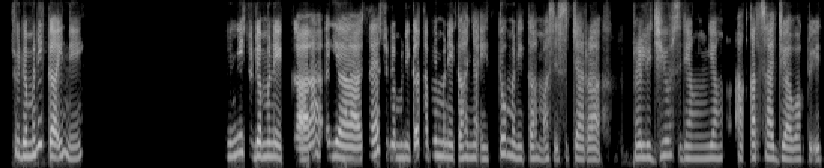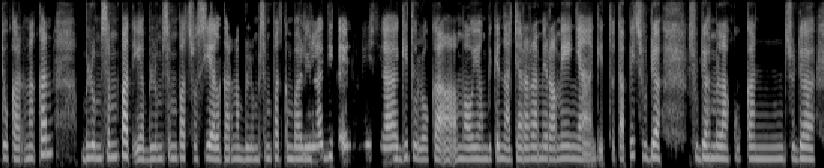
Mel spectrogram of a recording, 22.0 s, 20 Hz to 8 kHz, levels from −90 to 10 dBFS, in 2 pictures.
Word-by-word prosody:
Sudah 240 -3 +3
menikah 255 - +7
ini. 230 -3 -2 1.9
Ini 280 +6 +2
sudah 245 +1 +6
menikah. 215 - +6 0.2
Iya, 205 -5 +6
saya 260 +3 +3
sudah 225 -10 -4
menikah, 215 +2 +2
tapi 250 +2 -4
menikahnya 220 -2 -1
itu 195 +9 -4
menikah 205 -2 -3
masih 190 0 -4
secara 190 -3 0 0.4
religius, 220 +4 +2
yang 200 0 -5
yang 210 -1 -1 0.2
akad 220 +1 0
saja 205 -2 +2
waktu 195 - -6
itu. 215 -1 -7
Karena 200 +1 -5
kan 275 +4 0 0.4
belum 210 +1 -4
sempat 230 +2 +2
ya, 190 - -3
belum 200 0 -7
sempat 210 +1 -3
sosial 205 -1 +1
karena 195 +1 -6
belum 195 0 -9
sempat 210 +1 -5
kembali 200 -1 -4
lagi 220 +4 -3
ke - - -2
Indonesia 420 - -4 0.2
gitu 225 +1 -6
loh 185 -1 -8
Kak - - +2
heeh, - - -2
mau 195 0 -3
yang 195 -1 -3
bikin 195 +1 -4
acara 195 +1 -2
rame-ramenya 200 - 0
gitu. 110 - -12
Tapi 255 - -3
sudah 225 -2 +2 0.4
sudah 215 0 -2
melakukan, 200 -1 -5
sudah 200 -1 -2
205 Hz, 145 wpm, -23 LUFS, 195-230 Hz, 1.9 s, menikah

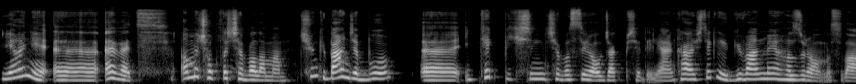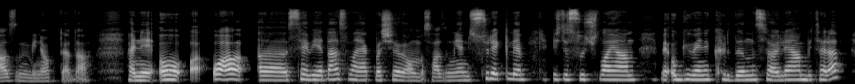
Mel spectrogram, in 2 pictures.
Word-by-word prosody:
Yani, 300 +6 +1 0.2
eee, 195 -1 +1
evet 245 -7 +1
ama 320 +7 +1
çok 305 -2 0
da 290 - +3
çabalamam 200 -9 0
çünkü 380 -6 -4
bence 275 -6 +6
bu, 265 +1 -1 0.3
eee, 195 -1 +3
i 225 0 -9
tek 335 0 -5
bir 245 - -11
kişinin 250 +2 -1
çabasıyla 220 -3 -1
olacak 190 0 -3
bir - - -8
şey 185 - -8
değil, - - -11
yani, 180 +1 -3
karşıdaki 245 +6 -1
ile 245 - +1
güvenmeye 245 +4 +2
hazır 215 -3 0
olması 165 -2 -6
lazım 165 0 -3
bir - - -10
noktada. 160 +1 -7 0.3
Hani, 185 -1 +3
o 210 0 +4
a - - 0
o, 235 0 +7 0.2
ııı, 195 -1 +2
seviyeden 215 +2 0
sana 235 -3 -4
yaklaşıyor 200 -1 -1
olması 175 0 -7
lazım, 175 +2 -7
yani, 190 0 -5
sürekli, 245 +1 +1 0.2
işte, 225 0 -4
suçlayan 220 -2 +1 0.2
ve 205 - -1
o 215 - +1
güveni 220 0 0
kırdığını 210 -1 -2
söyleyen 215 0 +1
bir 210 - -8
taraf 225 +9 0
220 Hz, 175 wpm, -23 LUFS, 195-245 Hz, 0.3 s, o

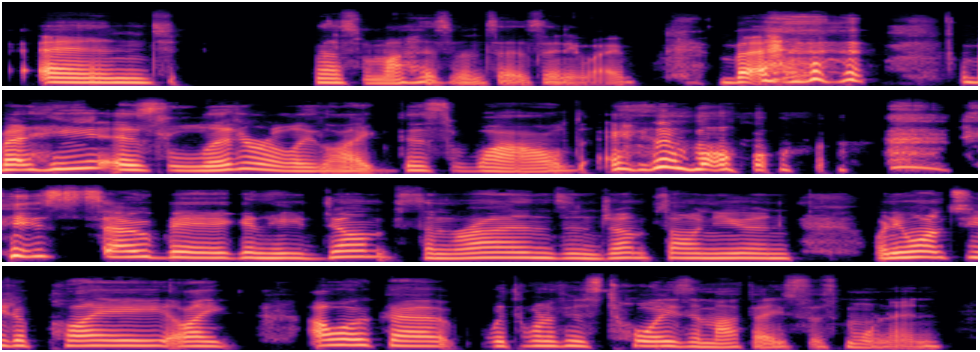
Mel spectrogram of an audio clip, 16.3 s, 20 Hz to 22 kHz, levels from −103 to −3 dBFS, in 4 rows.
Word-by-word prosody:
and- 200 -2 +4 0.6
that's 195 -2 -1
what - - -8
my - - -1
husband 220 +4 -7
says - - -9
anyway- - - -9 0.4
but - - +6 0.8
but 235 +2 +4
he 275 +6 +2
is 225 -3 +3
literally 200 -2 +1
like - - -4
this 205 -3 -4
wild 165 -1 -2
animal. 255 -1 +4 1.0
He's 305 -3 +3
so 275 0 +2
big, 240 -2 +1
and 230 -2 +1
he 220 -1 -1
jumps, 270 +5 -2
and 210 -1 -2
runs, 235 0 0
and 205 -2 -2
jumps 230 0 -4
on 225 -1 -1
you, 220 +1 0
and 215 -1 -3 0.3
when 220 - +2
he - - +6
wants 260 -1 +3
you 250 - -1
to 240 - +1
play, 240 +1 0
like, 215 -1 0 0.3
I 250 - +4
woke 265 -1 +2
up 225 -2 +1
with 215 0 -5
one 230 0 0
of 220 - -3
his 220 -4 -2
toys 220 -3 -1
in 190 - -3
my 170 +1 -2
face 195 - -8
this 195 -4 -16
morning, 185 +5 -9
225 Hz, 180 wpm, -22 LUFS, 205-245 Hz, 1.0 s, but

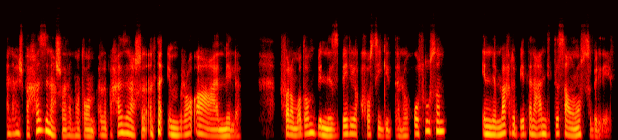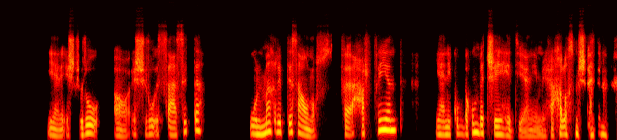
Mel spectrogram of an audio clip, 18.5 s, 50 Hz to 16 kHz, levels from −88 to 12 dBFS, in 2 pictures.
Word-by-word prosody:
أنا 165 0 -8
مش 180 - -2
باخَزّن 230 -2 +1
عشان 135 -5 -1
رمضان، 130 -2 -5
أنا 145 -2 -6
باخَزّن 175 +6 -1
عشان 150 -4 -1
أنا 165 - +1
إمرأة 150 +4 -1
عاملة، 125 -5 0 0.6
فرمضان 160 +4 0
بالنسبة 140 -3 +1
لي 165 0 -2
قاسي 150 -2 -6
جدًا 130 0 -9
وخصوصًا، 215 - -1 0.6
إن 160 -1 +4
المغرب 175 +4 0
بيدَّن 155 +2 -3
عندي 155 +1 -2
21:30، 140 -6 -3 0.8
يعني 130 -4 -3
الشروق 170 +3 +2 0.2
آه، - - -2
الشروق 155 +1 +2
الساعة 140 - 0
06:00 215 +9 -1 0.7
والمغرب 195 +6 +3
21:30، 140 -11 0
فحرفيًا 240 0 +5 0.6
يعني 150 -1 0
كُ 170 - -7
باكون 160 +5 +1
باتشاهد 155 - +3
يعني - - -5
م - - -9
ها - - -4
خلاص، - - +2
مش - - +7
قادرة. 150 +2 -2
155 Hz, 135 wpm, -25 LUFS, 135-175 Hz, 0.8 s, مش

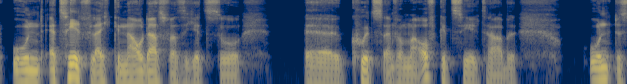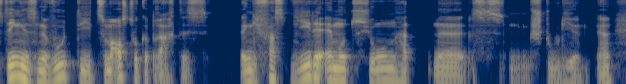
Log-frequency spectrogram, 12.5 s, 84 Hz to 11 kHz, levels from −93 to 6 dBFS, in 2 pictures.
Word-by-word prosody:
und 95 -1 +4
erzählt 115 +7 +8
vielleicht 85 -2 +1
genau 85 +2 +3
das, 90 0 +4
was 80 -1 -4
ich 75 - -8
jetzt - - -1
so, 75 -1 -3 0.6
äh, 75 -2 -1
kurz - - +3
einfach 80 0 -4
mal 75 0 -2
aufgezählt 75 -3 +1
habe. 70 -1 -5 0.7
Und 105 +2 +3
das - - +1
Ding 130 +1 +3
ist 100 -4 0
'ne 90 -2 -2
Wut, 135 +5 -4
die 85 -3 -7
zum - - +1
Ausdruck - - -2
gebracht - - -9
ist. 65 -2 -7 0.3
Eigentlich 90 -1 -2
fast 110 -1 0
jede 120 +9 0
Emotion 105 -1 -3
hat 90 - -9 0.2
'ne 75 -2 -7
s - - -3
s - - -19 0.2
Studie 75 -1 -9 0.2
ja, - - -7
90 Hz, 170 wpm, -25 LUFS, 75-105 Hz, 0.7 s, erzählt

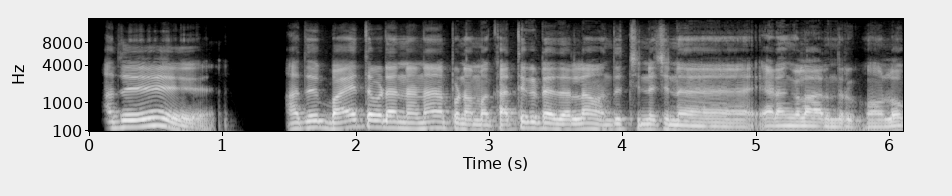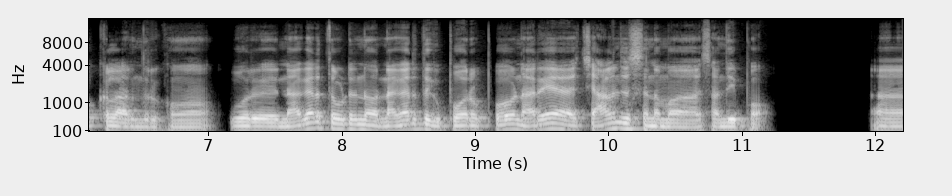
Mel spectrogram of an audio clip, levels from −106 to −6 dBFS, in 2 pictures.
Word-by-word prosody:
அது 160 +3 0 1.2
அது 145 +3 -1 0.2
பயத்தை 180 +5 +2
விட 175 -2 +3
என்னன்னா, 145 0 0
இப்ப 155 - -3
நம்ம 120 -2 0
கத்துக்கிட்டதெல்லாம் 135 0 +2
வந்து, 120 +2 -2
சின்ன 125 +1 -1
சின்ன 120 -3 +1 0.6
இடங்களா 105 0 +2
இருந்திருக்கும், 95 -1 -3
லோக்கலா 105 -1 +1
இருந்திருக்கும், 90 -1 -4 0.3
ஒரு 105 -1 +4 0.2
நகரத்த 145 +9 0
விட்டுன்னு 125 -2 +1
ஒரு 100 - -3
நகரத்துக்கு 120 0 0
போறப்போ, 110 +1 -1 0.2
நிறைய 135 +3 +2 0.3
சேலஞ்சஸை 140 -4 +1
நம்ம 95 -1 0 0.3
சந்திப்போம், 95 0 -1 0.9
ஆ - - -2
120 Hz, 130 wpm, -22 LUFS, 105-140 Hz, 1.2 s, ஒரு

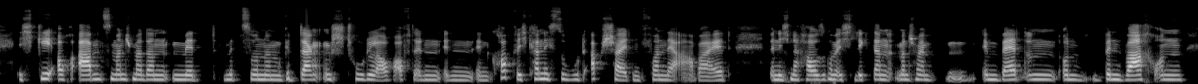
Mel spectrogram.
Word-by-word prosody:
Ich 225 -1 -6
gehe 255 -1 +5
auch 225 -1 0
abends 230 +2 +5
manchmal 230 -1 0
dann 220 -1 0
mit 220 -2 +1 0.2
mit 225 -1 -7
so 230 - -2
'nem 215 -1 -1
Gedankenstrudel 230 0 +1
auch 180 +3 -1
oft - - -5
in 210 0 -4
in 200 -2 -7
in 195 -1 -8
Kopf. 310 -2 -2
Ich 225 -1 0
kann 250 0 +2
nicht 245 -2 -1
so 240 - -5
gut 225 0 -8
abschalten 205 -5 +1
von 220 -1 -4
der 195 - 0
Arbeit, 190 +2 -1 0.4
wenn 215 - -1
ich 215 - -2
nach 215 -1 -2
Hause 220 0 +1
komme. 230 -2 0
Ich 220 0 -5
liege 215 0 -3
dann 225 -2 +1
manchmal 225 -2 -2
m 220 +7 -11
im 225 -1 -1
Bett 215 +1 +5
und 225 -1 -3
und 220 -2 -4
bin 225 -1 0
wach 215 +1 +7
und 220 0 -3
220 Hz, 215 wpm, -22 LUFS, 215-230 Hz, 0.4 s, wach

